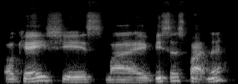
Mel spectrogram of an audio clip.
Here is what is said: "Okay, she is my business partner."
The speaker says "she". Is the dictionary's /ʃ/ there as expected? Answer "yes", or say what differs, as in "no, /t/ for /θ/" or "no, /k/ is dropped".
yes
